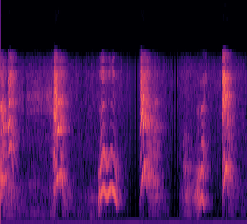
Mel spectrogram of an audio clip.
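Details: Alaskan Malamute puppies, eight weeks old, talking: six short yelping calls about a second apart, some with wavering, arched tones that rise and fall, over a quiet indoor background.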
